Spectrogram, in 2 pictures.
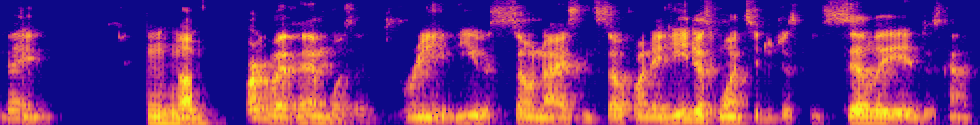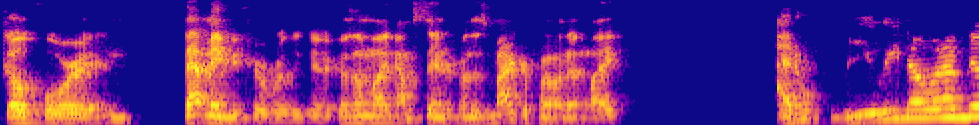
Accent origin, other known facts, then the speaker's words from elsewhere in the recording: Atlanta, Georgia, United States; moved away as an adult; now in Los Angeles, United States; I'm from Atlanta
